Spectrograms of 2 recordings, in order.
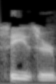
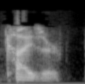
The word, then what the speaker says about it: Caesar: We say Caesar because we don't know how to pronounce Latin, but I took Latin in high school, college, and in the church, so trust me, it's Kaiser.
